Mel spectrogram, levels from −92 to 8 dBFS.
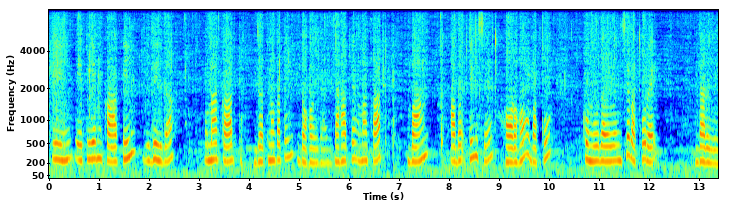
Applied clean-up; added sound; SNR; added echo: none; none; none; none.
